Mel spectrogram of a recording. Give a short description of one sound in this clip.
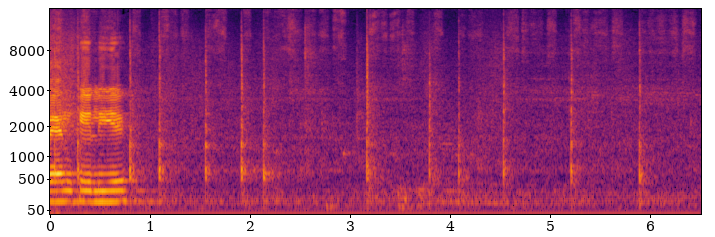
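A pen taps and clicks on a hard writing surface.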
